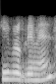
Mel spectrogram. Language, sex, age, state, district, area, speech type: Assamese, female, 45-60, Assam, Nalbari, rural, conversation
